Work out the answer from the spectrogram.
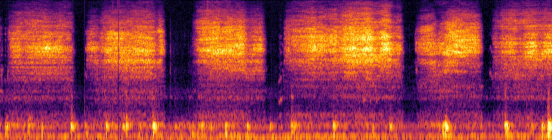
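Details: Barn owl owlet, wild, on a live nest cam while handling a huge jird: almost continuous breathy, noisy screeching hisses in back-to-back bursts with only brief pauses, small knocks and scuffles underneath.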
